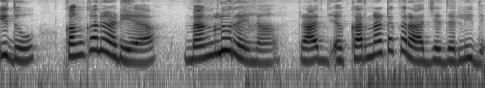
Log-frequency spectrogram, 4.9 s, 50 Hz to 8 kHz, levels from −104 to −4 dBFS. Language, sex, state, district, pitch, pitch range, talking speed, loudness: Kannada, female, Karnataka, Dakshina Kannada, 270 Hz, 240-335 Hz, 85 wpm, -18 LUFS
